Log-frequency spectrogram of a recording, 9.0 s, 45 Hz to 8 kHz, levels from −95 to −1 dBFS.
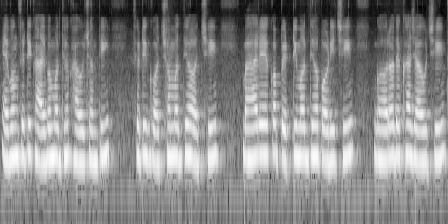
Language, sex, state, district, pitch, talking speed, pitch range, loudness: Odia, female, Odisha, Nuapada, 215 Hz, 115 wpm, 200-220 Hz, -12 LUFS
